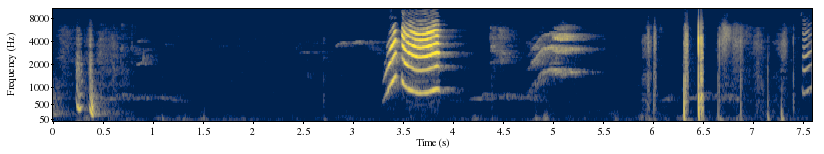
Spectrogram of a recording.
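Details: Pet Indian ringneck parrot indoors; a loud, wavering, harmonic squawk-like utterance midway, followed by shorter falling notes, with sharp clicks and taps before and after.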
